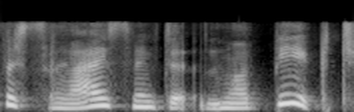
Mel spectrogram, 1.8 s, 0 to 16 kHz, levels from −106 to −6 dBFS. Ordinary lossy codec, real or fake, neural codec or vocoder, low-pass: AAC, 64 kbps; fake; codec, 16 kHz, 1 kbps, FreqCodec, larger model; 7.2 kHz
